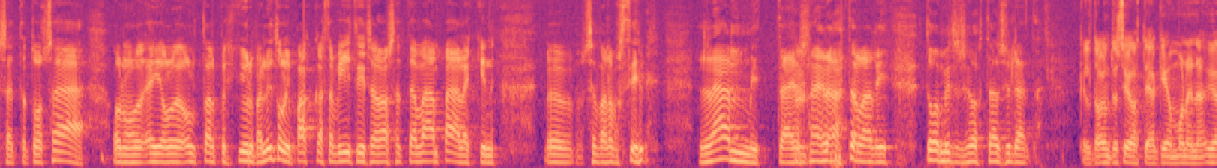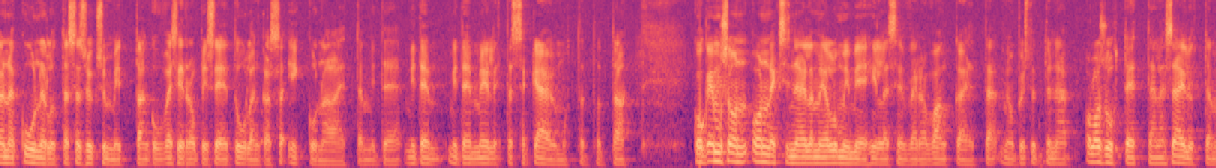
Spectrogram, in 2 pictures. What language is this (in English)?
Finnish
